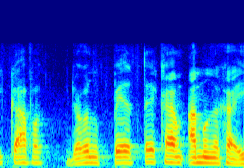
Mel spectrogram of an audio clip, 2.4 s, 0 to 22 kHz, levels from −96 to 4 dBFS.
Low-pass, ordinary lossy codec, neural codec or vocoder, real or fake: none; none; none; real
